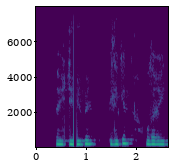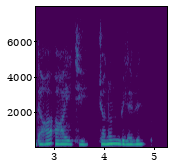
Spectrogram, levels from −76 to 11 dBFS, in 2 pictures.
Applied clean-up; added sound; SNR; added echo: none; none; none; none.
